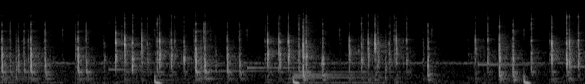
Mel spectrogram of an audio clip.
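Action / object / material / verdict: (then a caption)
tap / mechanical keyboard with plastic keycaps / plastic / none. An assembled, unmodded Next Time 75 mechanical keyboard with Gateron Yellow switches, black plastic keycaps and a light case is typed on rapidly with both hands' fingertips. The result is a fast, steady run of short, bright clacking key presses with a few deeper thuds mixed in.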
